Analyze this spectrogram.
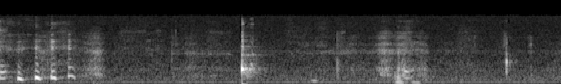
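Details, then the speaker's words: Young girl with hiccups while being talked to: several brief, abrupt hiccup catches at irregular intervals, with faint talk and room noise in the background. "tell me something hard to talk when you have hiccups"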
